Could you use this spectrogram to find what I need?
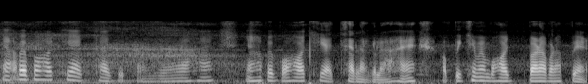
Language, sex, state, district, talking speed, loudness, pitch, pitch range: Hindi, female, Chhattisgarh, Balrampur, 225 wpm, -21 LUFS, 155 Hz, 135-175 Hz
